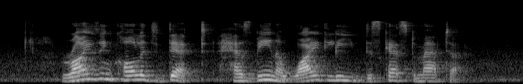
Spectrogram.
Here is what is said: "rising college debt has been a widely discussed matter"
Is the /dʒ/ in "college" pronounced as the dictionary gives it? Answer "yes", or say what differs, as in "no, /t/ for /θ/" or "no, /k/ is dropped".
yes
